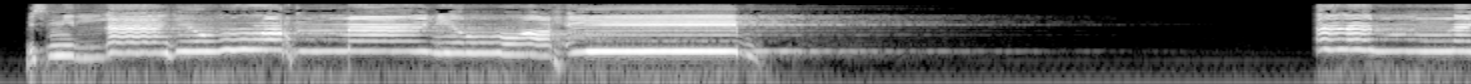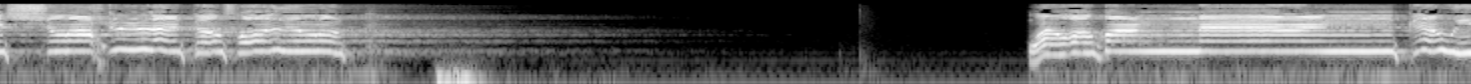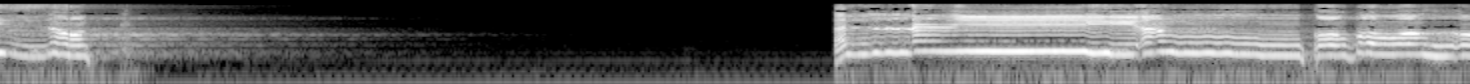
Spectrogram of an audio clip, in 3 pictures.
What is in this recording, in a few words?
Recite, qari quran; Surah Ash Sharh; Qari Abdul Basit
